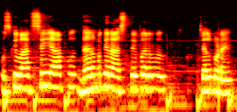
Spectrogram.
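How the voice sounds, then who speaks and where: A man's voice: high-pitched, fairly even intonation, unhurried, fairly bright tone, recorded from a distance, faint music behind. A man hosting a podcast interview, asking questions and giving brief affirmations.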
